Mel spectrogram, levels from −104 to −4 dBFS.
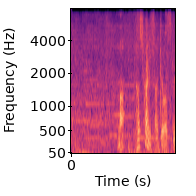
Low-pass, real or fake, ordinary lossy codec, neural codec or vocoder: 7.2 kHz; fake; none; codec, 44.1 kHz, 7.8 kbps, Pupu-Codec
